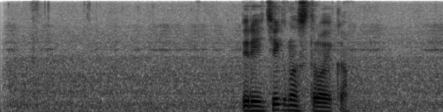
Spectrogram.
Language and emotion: Russian, neutral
